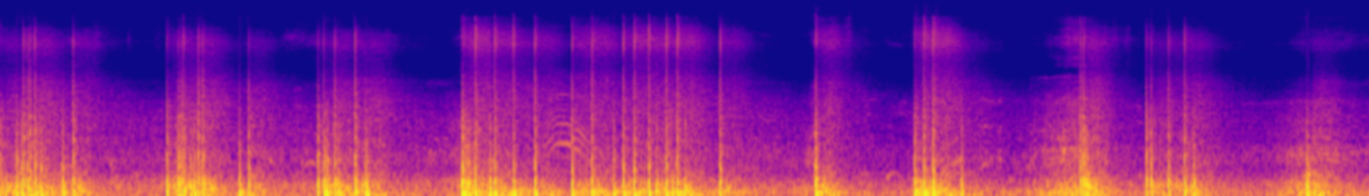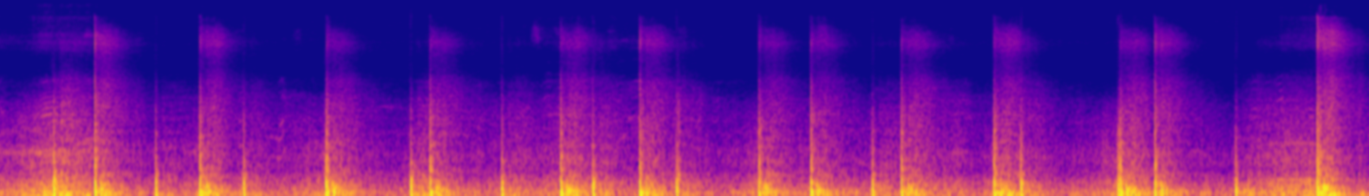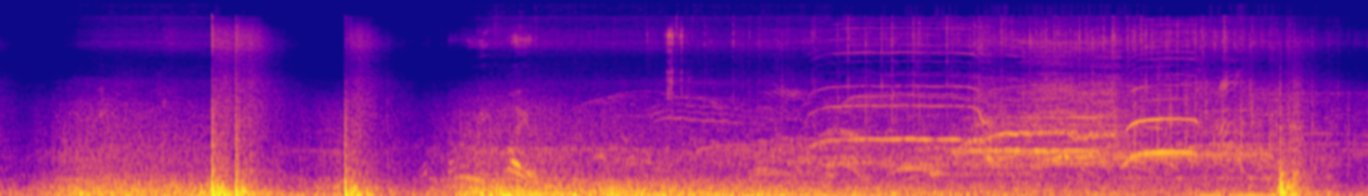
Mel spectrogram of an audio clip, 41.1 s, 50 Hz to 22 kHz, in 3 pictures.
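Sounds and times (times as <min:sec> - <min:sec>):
fireworks bursting with echo: 0:00.0 - 0:41.0.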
